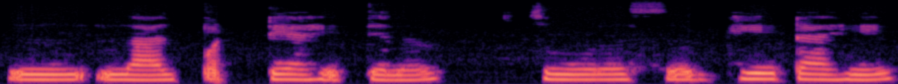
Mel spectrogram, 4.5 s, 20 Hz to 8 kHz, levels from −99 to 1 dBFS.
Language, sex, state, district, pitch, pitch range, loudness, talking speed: Marathi, female, Karnataka, Belgaum, 185 Hz, 185-195 Hz, -27 LUFS, 105 wpm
